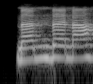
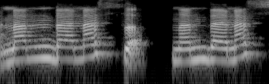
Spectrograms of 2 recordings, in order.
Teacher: ಪೂರ್ತಿ ವಿಸರ್ಗ ಬೇಡ ಅಲ್ಲಿ ಮುಂದಿನ ಅಕ್ಷರ ಸ ಇದೆ ಅಲ್ವಾ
